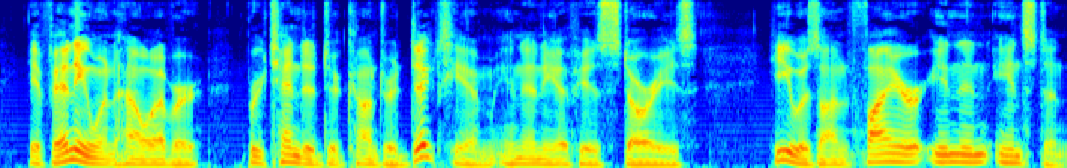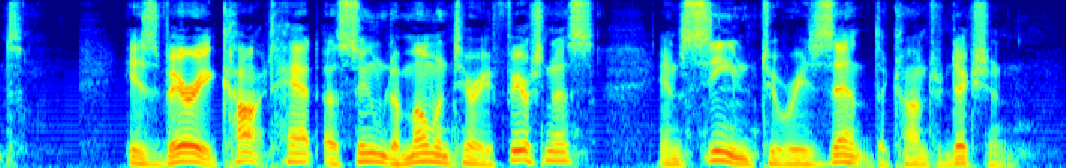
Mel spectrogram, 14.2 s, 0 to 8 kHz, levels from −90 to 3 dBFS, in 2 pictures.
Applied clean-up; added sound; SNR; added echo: none; none; none; none.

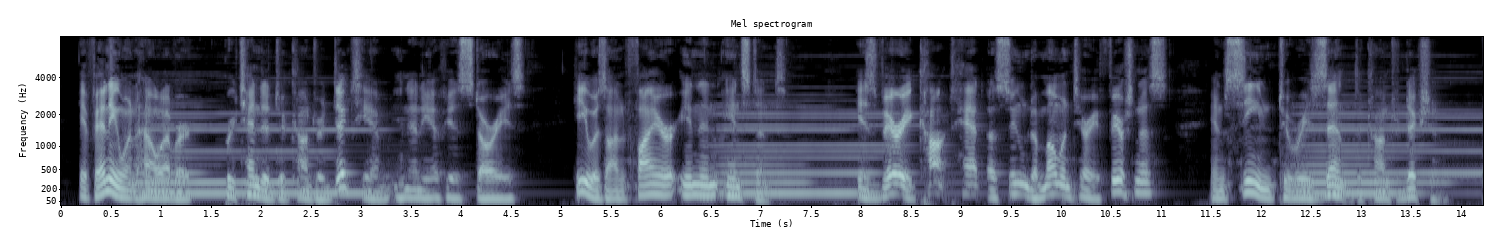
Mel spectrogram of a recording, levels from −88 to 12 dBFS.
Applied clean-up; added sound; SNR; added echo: classical method log-MMSE.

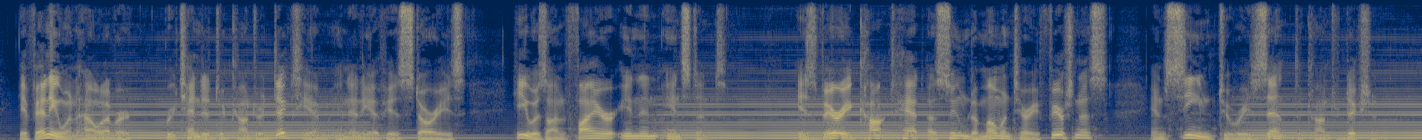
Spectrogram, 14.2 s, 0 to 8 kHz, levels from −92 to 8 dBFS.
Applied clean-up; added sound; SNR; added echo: none; Bowed string instrument; 6 dB; none.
